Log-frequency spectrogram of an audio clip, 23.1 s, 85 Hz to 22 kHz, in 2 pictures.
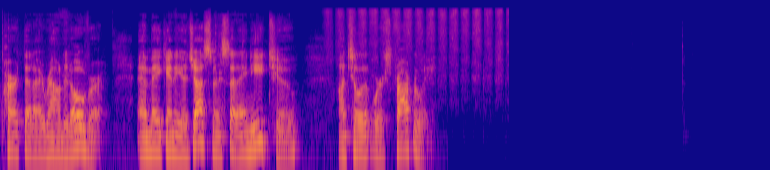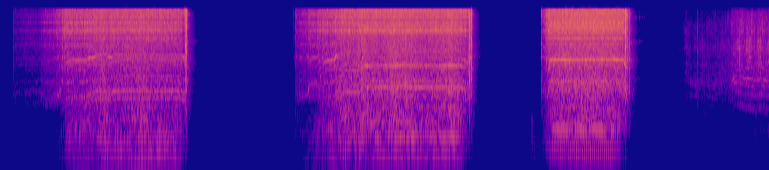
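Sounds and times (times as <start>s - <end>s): cordless drill boring into wood: 11.8s - 14.5s, 16.0s - 18.8s, 19.6s - 21.1s, 21.8s - 23.0s.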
